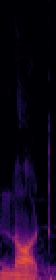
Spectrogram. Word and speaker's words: knot: पहले नोट आता है अब तीसरा वाला जो आपको दिखाई दे रहे नोट या फिर के जो है वह साइलेंट है तो मतलब क्या लिखा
